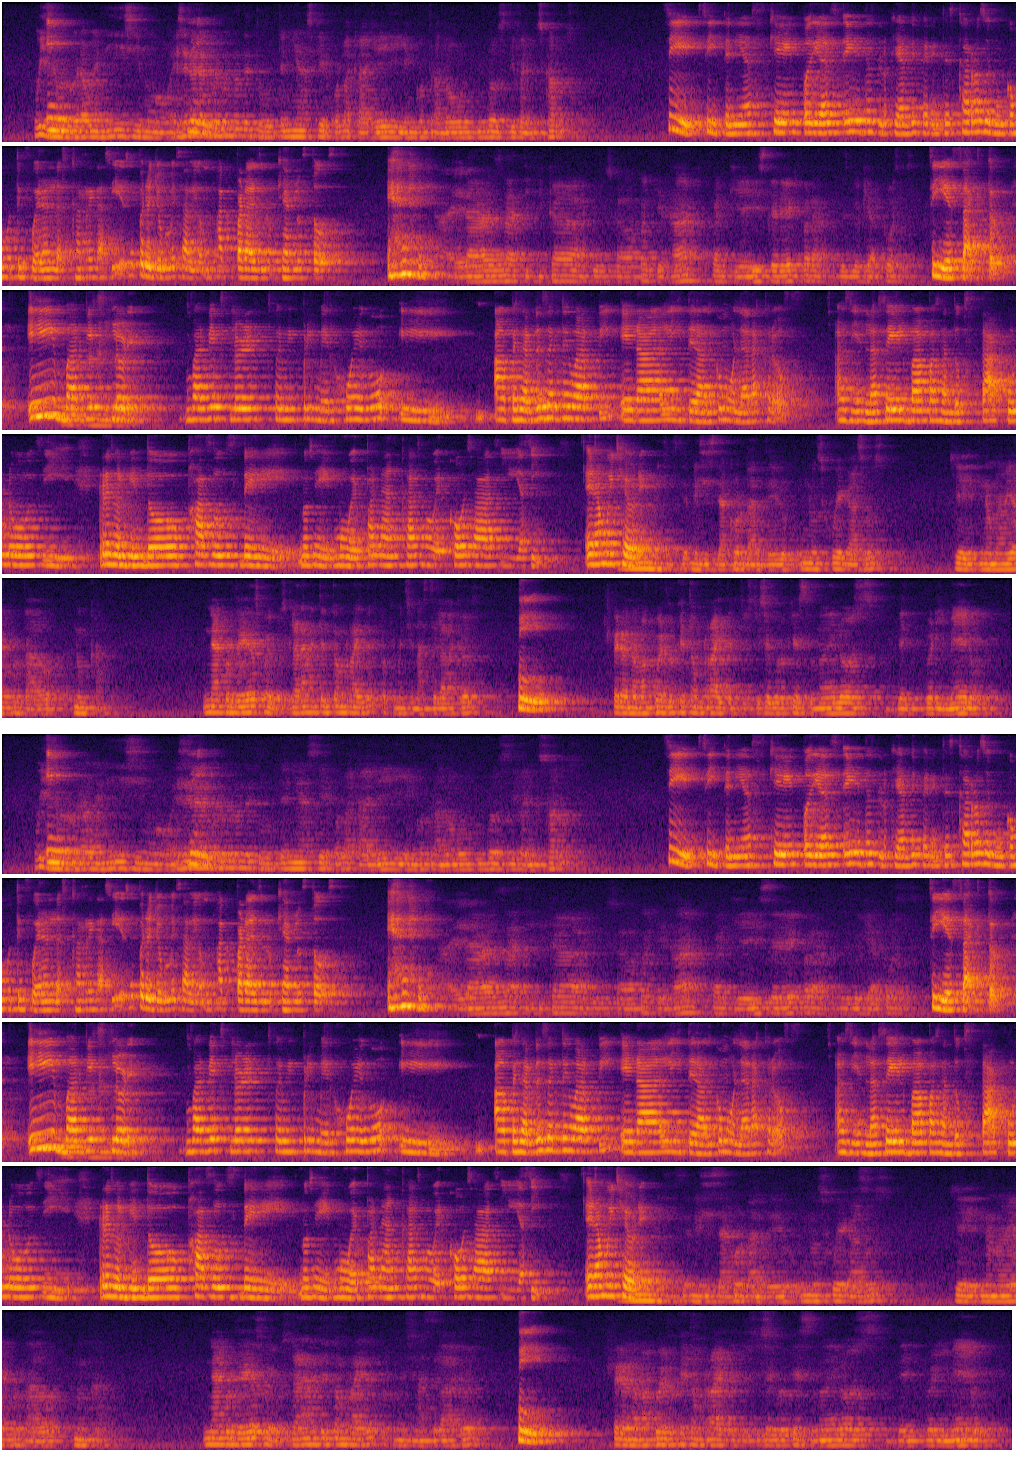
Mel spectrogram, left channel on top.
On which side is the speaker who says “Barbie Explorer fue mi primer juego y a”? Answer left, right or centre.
Centre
